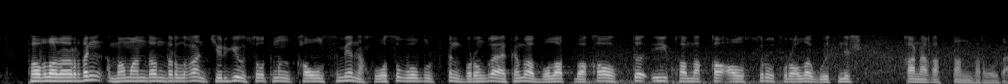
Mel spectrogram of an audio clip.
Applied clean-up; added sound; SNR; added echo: none; none; none; none.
